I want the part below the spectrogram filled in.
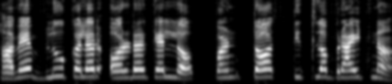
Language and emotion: Goan Konkani, neutral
